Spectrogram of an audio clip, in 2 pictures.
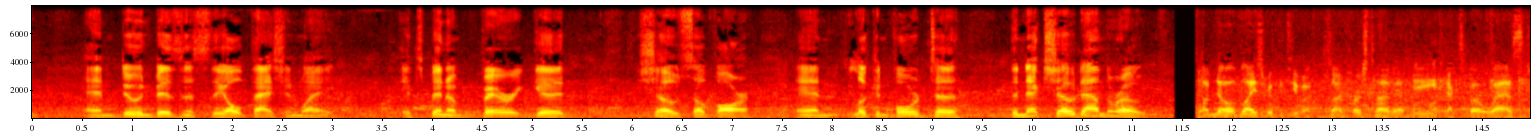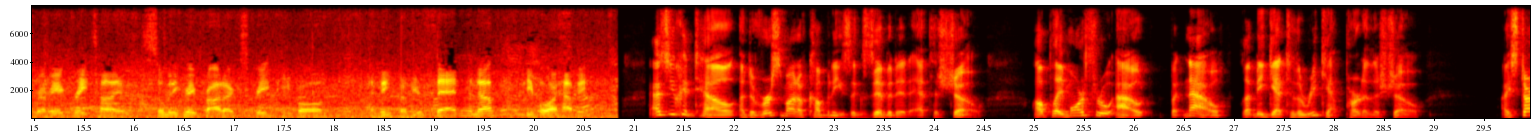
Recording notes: sound bites taken on the floor of Expo West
